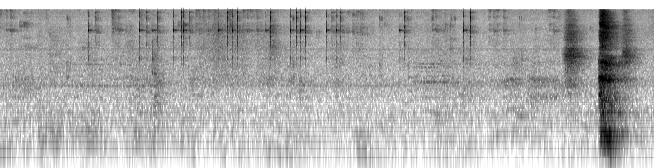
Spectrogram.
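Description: Scattered faint computer-mouse clicks over a low murmur of voices, then one sudden loud noise about twelve seconds in that dies away within a second.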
